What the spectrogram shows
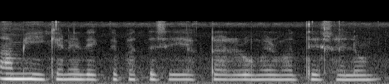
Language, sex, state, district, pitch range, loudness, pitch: Bengali, female, West Bengal, Cooch Behar, 220-235 Hz, -18 LUFS, 225 Hz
